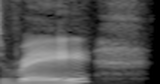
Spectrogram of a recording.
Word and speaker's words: Ray: It's spelled R-A-Y-E-R-A-Y-E-S because Ray is short for Raylene, which is my name. Because Sue, when she introduced me at the start, it's Ray.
